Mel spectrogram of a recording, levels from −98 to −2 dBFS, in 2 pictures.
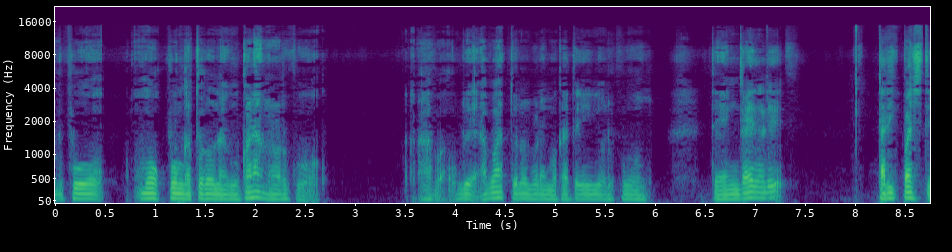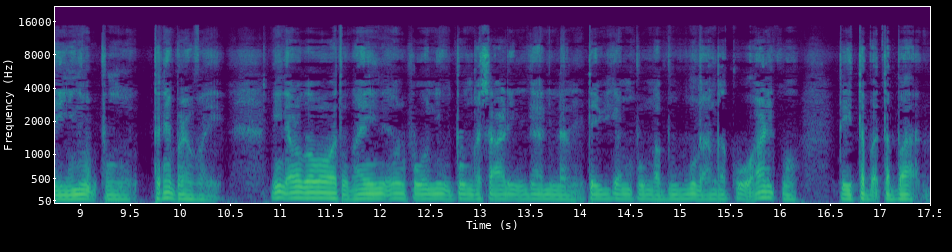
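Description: From start to finish the speech has a bright but synthetic top end. Sibilants come out gritty and lispy, with a metallic sheen, and nothing at all survives above 14.9 kHz. That's most likely HE-AAC compression at a low bitrate, roughly what you'd expect around 24 kbps. Only the lower band is really coded, and the treble is patched in by copying lower bands upward, so its harmonics don't line up with the real ones. The damage is plainly audible.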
